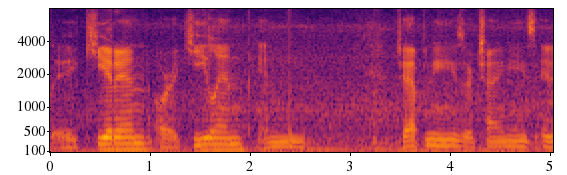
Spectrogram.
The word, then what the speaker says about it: qilin: It is called a kirin or a kein in Japanese or Chinese.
